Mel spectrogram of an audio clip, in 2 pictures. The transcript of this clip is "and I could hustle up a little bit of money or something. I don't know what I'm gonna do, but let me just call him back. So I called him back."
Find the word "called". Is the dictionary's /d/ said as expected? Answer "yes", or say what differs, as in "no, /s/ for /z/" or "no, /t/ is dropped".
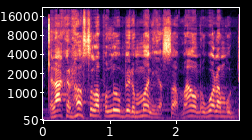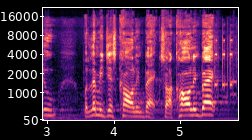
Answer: no, /d/ is dropped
